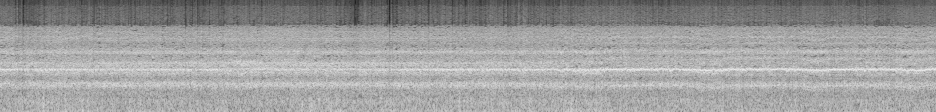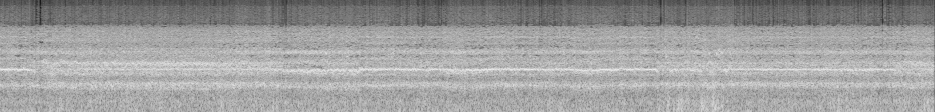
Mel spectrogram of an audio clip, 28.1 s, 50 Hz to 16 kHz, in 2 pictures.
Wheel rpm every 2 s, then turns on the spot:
230, 230, 230, 240, 230, 230, 230, 220, 210, 220, 230, 230, 230, 230.
none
